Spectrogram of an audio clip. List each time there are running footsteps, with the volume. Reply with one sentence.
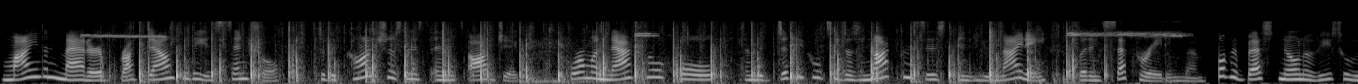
The running footsteps can be heard from 1.0 to 11.2 s, at a steady volume.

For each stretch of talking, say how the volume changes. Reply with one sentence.
The talking can be heard from 0.0 to 13.5 s, at a steady volume.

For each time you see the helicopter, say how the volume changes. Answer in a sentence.
The helicopter can't be heard in this clip.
